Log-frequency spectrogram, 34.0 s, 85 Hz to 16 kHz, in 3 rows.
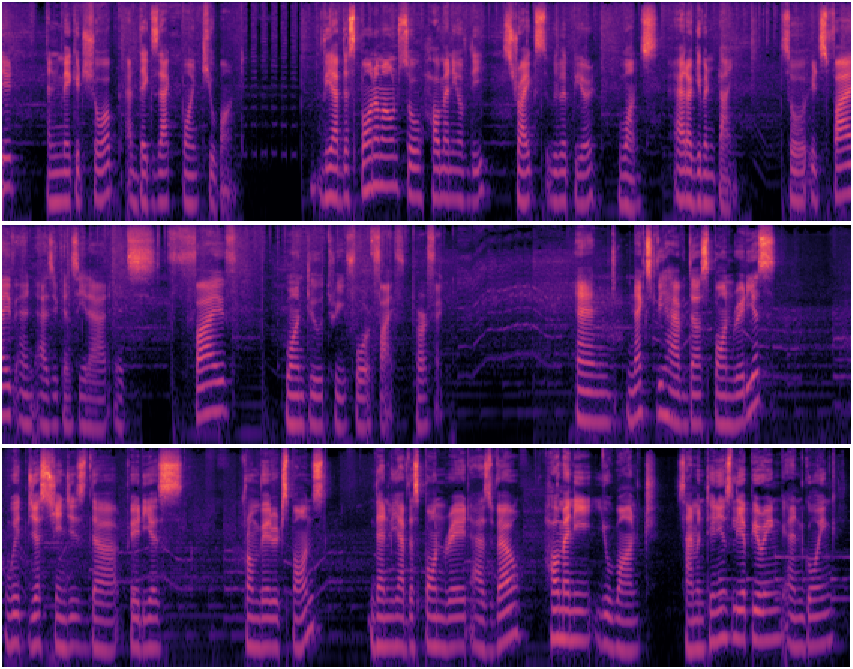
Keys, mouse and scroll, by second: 5.6 click, 5.7 click, 7.2 click, 7.7 space, 8.0 space, 8.5-8.8 middle drag, 12.3-13.5 middle drag, 14.7-15.0 middle drag, 15.2 scroll down 1, 15.3-15.8 middle drag, 17.4-17.7 middle drag, 17.9-18.3 scroll up 1, 18.3 middle drag, 22.1-23.9 drag, 25.3 middle click, 26.0 click, 27.9 click, 29.5-30.6 shift+drag.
